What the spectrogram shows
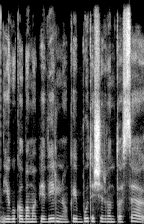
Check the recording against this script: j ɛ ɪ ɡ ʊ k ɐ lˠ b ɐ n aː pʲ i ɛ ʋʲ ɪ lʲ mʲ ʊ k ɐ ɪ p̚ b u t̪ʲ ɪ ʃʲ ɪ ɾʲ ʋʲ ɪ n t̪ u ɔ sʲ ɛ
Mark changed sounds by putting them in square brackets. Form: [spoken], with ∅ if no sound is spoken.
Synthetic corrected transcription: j ɛ ɪ ɡ ʊ k ɐ lˠ b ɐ [m] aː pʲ i ɛ ʋʲ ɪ lʲ [nʲ] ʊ k ɐ ɪ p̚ b [uː] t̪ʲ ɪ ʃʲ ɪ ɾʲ ʋʲ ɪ n t̪ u ɔ sʲ ɛ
